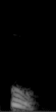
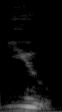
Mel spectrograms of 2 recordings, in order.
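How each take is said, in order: First: It is a plain 'oo' with no glide. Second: It starts with a y-glide, like 'yoo'. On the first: The speaker calls it right. "Very simple and neutral" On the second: The speaker calls it wrong. "not you"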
